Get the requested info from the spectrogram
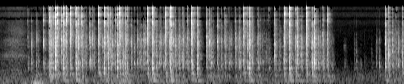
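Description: Rapid typing on a computer keyboard, keys clicking in quick succession for several seconds, then a pause of about a second before a few more keystrokes near the end.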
